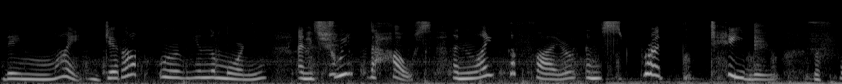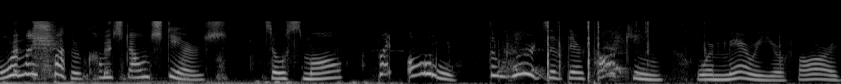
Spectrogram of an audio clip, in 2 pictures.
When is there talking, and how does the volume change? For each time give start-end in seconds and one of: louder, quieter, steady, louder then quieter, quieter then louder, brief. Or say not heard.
0.0-16.7 steady.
